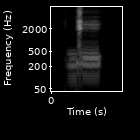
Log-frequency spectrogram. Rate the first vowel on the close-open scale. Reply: close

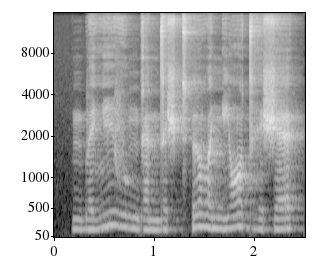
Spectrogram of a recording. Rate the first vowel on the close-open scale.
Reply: mid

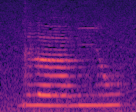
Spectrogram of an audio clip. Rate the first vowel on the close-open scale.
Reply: close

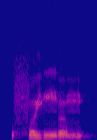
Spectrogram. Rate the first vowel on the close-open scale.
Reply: mid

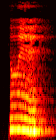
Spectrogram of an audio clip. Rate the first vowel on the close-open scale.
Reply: close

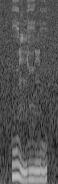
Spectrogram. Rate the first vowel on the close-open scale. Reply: close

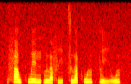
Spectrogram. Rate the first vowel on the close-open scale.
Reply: open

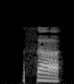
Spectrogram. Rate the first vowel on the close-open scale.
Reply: open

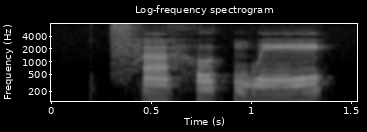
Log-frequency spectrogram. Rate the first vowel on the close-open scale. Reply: open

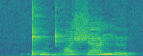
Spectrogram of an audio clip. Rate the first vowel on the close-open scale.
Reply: close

